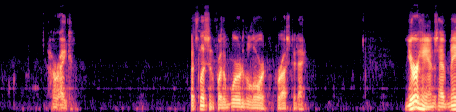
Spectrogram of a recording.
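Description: An older man speaks calmly and close, with pauses, as if over an online call.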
